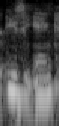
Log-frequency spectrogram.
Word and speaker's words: IZINK: And to color our cardstock, we're using IZINK, or IZINK is how they say it, Dye Spray.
